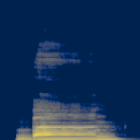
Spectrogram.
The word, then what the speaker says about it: baan: La première, c'est que les doubles voyelles sont toujours longues. Dubbele klinkers zijn altijd lang. Ja? Double voyelles sont toujours longues dans la prononciation. Donc, par exemple, A, baan, kaart. Ja? E, kleed, geen. Ja? Kleed en geen.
